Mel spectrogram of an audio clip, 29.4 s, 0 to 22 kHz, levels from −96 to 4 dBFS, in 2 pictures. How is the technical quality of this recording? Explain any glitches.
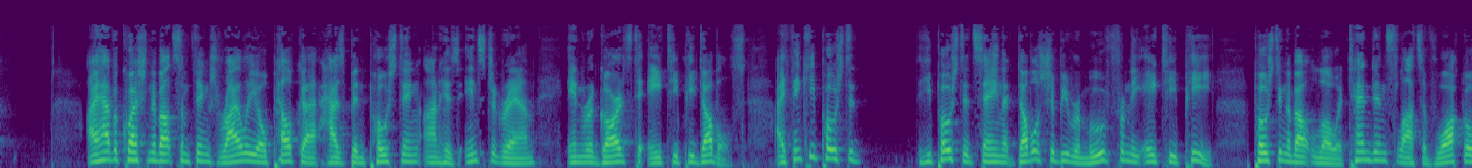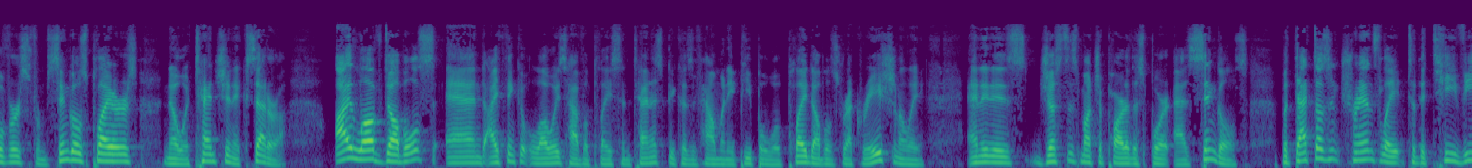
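Nothing stood out on listening; the speech has the character of a call path with its upper range limited to about 12 kHz, and no glitches were heard.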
